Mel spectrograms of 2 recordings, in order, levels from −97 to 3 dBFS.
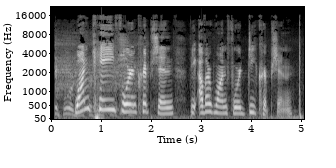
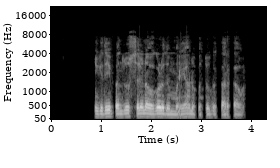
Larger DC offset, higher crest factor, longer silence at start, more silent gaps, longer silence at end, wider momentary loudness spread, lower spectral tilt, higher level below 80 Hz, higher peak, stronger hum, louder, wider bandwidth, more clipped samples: neither; about the same, 18 dB vs 16 dB; second, 0.05 s vs 0.85 s; neither; second, 0.05 s vs 0.45 s; about the same, 16 LU vs 14 LU; second, -2.5 dB/octave vs -7 dB/octave; first, -36 dBFS vs -60 dBFS; first, 0 dBFS vs -8 dBFS; neither; first, -15 LUFS vs -25 LUFS; first, 16.5 kHz vs 7.8 kHz; neither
